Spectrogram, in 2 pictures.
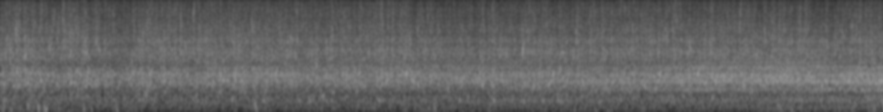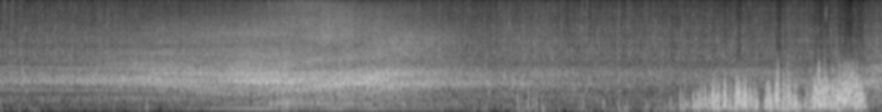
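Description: Small creek water running over a short drop between grassy banks: a steady rushing and gurgling. About two-thirds of the way through a louder swell of noise with a low hum rises and fades, and near the end there are a few seconds of irregular, louder sounds.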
